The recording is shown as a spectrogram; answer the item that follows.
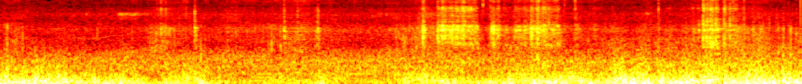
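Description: Wind buffeting the microphone, a loud low rumble that eases for about a second partway through, with a few short clicks from a baitcasting reel being worked.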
